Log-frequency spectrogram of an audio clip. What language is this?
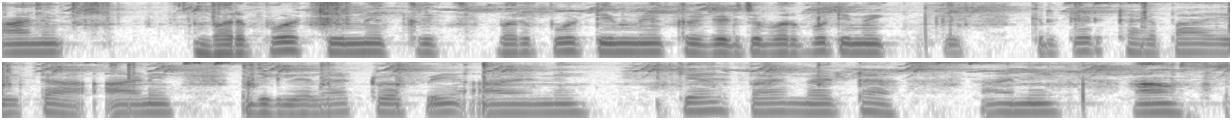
Konkani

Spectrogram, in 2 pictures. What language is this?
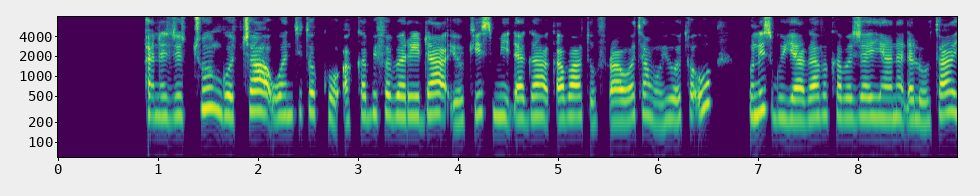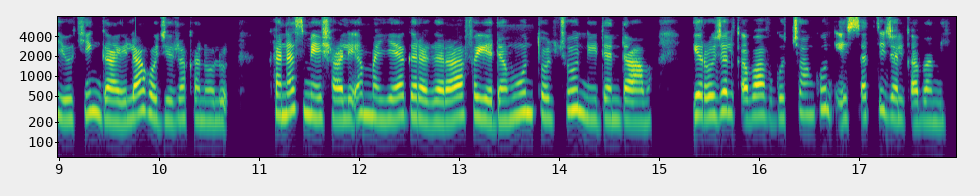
Oromo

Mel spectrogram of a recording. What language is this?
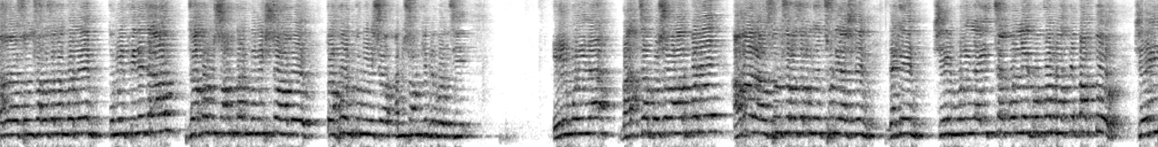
Arabic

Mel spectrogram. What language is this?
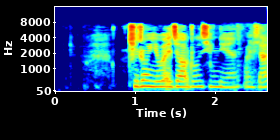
Chinese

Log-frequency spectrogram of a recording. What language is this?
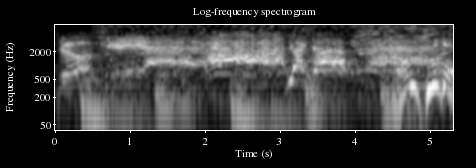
Japanese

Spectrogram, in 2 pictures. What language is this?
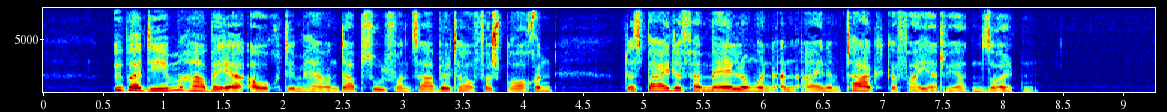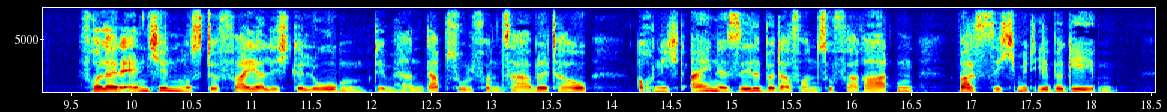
German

